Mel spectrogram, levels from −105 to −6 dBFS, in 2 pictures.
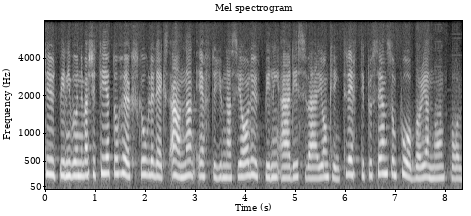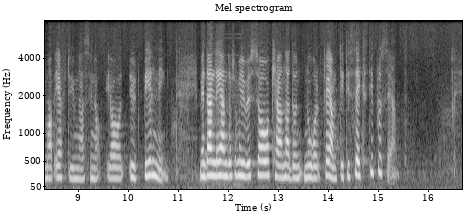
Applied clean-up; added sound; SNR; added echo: neural separator model SepFormer DNS4.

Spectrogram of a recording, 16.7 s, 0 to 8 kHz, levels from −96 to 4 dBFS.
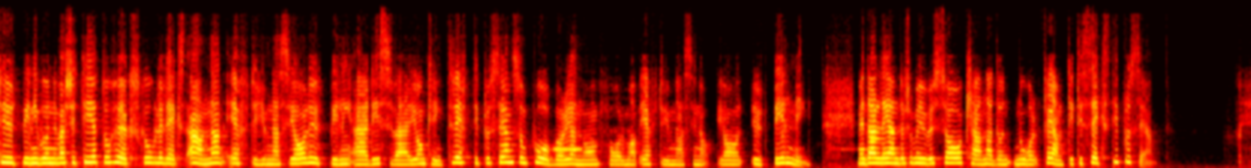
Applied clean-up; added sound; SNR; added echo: neural mask model DeepFilterNet 3.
